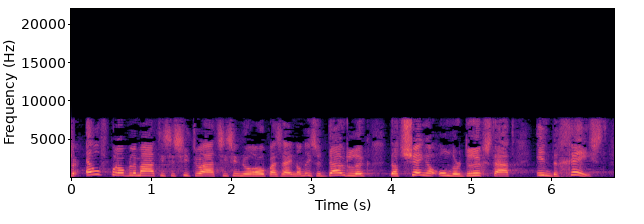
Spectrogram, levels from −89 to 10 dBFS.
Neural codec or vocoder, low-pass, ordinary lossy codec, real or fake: none; none; none; real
